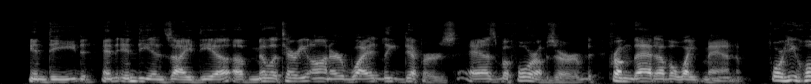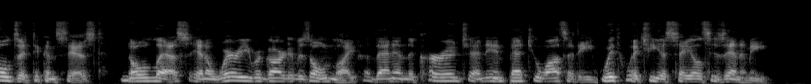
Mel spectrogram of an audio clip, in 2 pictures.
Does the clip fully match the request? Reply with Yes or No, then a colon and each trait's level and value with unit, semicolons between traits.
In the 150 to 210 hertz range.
No: low, 135 Hz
